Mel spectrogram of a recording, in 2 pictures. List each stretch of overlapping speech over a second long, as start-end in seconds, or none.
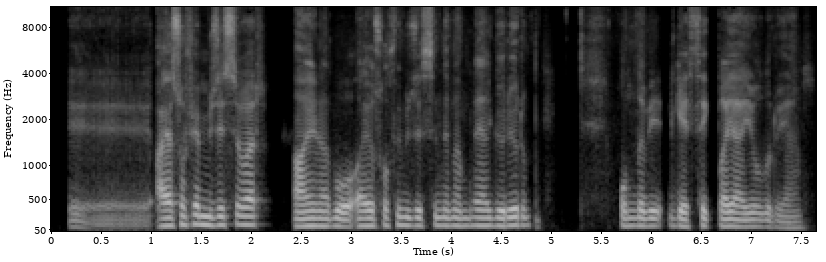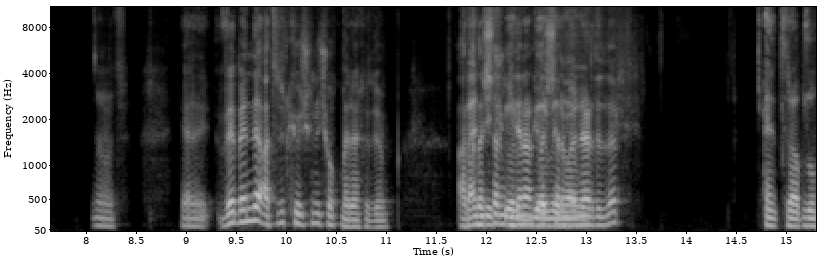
11.8-13.0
